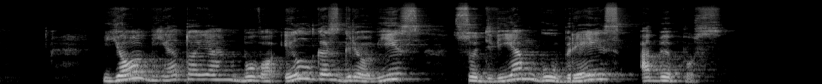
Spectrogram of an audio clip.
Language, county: Lithuanian, Utena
